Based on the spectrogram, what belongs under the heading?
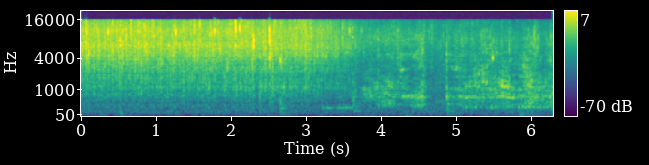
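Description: Chopped onions, garlic and honey jerk sauce sizzling in a hot nonstick frying pan while a wooden spoon stirs through them. The sizzle eases off a little after about three and a half seconds.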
